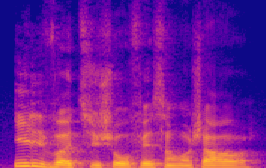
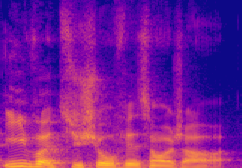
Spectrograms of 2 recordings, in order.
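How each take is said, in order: First: The first word is said in full as "il". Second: The first word is reduced to "i".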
